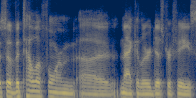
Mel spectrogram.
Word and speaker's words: vitelliform macular dystrophy: Yes, so vitelliform macular dystrophy.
